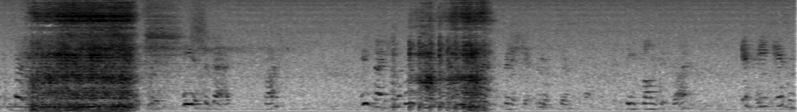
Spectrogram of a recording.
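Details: Man sleeping: two loud, harsh, rasping snores about five seconds apart, with softer noises between. Ordinary snoring.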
